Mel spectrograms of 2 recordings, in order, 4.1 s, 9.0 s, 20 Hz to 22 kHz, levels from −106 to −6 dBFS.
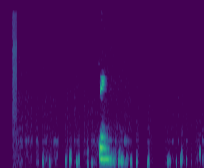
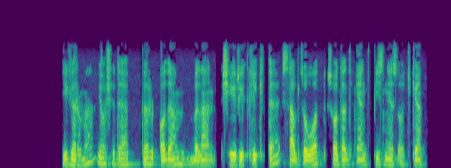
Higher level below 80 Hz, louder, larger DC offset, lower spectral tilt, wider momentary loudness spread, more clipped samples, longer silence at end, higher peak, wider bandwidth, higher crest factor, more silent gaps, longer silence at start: second, under -90 dBFS vs -54 dBFS; second, -41 LUFS vs -20 LUFS; neither; second, -3 dB/octave vs -5.5 dB/octave; first, 25 LU vs 7 LU; neither; first, 1.1 s vs 0.55 s; second, -24 dBFS vs -2 dBFS; about the same, 7.2 kHz vs 7.6 kHz; first, 26 dB vs 18 dB; about the same, 2.65-2.70 s, 2.78-2.93 s vs 4.32-4.41 s, 5.29-5.35 s, 7.41-7.47 s; first, 1.95 s vs 1.25 s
